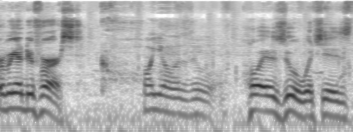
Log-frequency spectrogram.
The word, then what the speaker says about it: Hoyo: Justin thinks he can speak Spanish better than me, but he just pronounced an H.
